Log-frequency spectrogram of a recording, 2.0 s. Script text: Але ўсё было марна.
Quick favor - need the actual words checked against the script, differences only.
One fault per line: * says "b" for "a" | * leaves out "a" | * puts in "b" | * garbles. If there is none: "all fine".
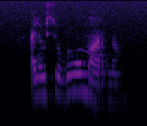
all fine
